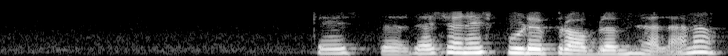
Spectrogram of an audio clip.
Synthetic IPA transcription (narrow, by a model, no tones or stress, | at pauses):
t̪est̪ət̪jat͡ɕanet͡spuɽ̤epɾɔbləmd͡zʱala̰na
